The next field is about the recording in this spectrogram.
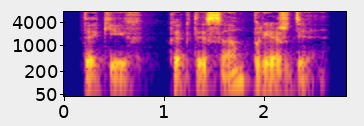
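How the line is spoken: Clarifying. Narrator (Russian): уточнил фон Вегерхоф

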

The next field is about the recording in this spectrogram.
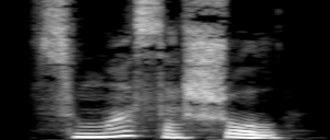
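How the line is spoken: Whispered question. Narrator (Russian): почему-то шепотом спросила я

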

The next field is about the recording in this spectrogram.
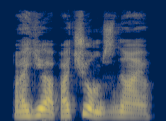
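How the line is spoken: Angry. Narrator (Russian): зло ответил Четвертков

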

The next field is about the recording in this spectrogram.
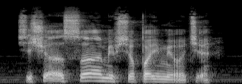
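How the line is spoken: Tired, smiling. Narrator (Russian): устало улыбнулся Гаврилий

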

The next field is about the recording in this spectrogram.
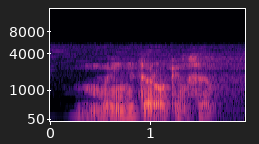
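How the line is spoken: Hoarse rasp. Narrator (Russian): прохрипел Силк

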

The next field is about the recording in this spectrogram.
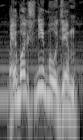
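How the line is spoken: Shouting again from treetop. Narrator (Russian): снова закричали где-то в кроне

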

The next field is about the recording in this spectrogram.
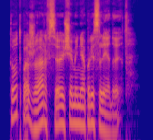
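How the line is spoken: Gloomy. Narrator (Russian): мрачно сказал Крейн

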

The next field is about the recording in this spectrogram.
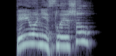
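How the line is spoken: Sharp scolding, female. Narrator (Russian): прикрикнула на Хасмина Рани Зариба

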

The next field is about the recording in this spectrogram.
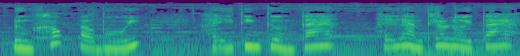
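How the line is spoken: Tender, very soft. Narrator (Vietnamese): hắn tỏ vẻ thương xót ... khẽ khẽ nói

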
